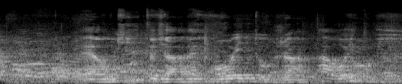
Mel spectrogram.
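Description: A second man talks into a microphone.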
